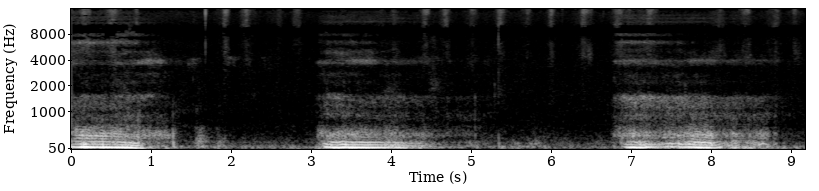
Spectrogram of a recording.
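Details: Molly, a female Boerboel, snores through a lazy morning while enjoying cuddles and a head massage indoors: deep, rumbling low snores rising and fading, with three long breaths spaced about three seconds apart and quiet pauses between.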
